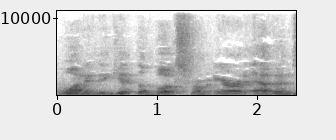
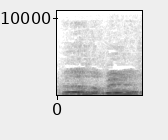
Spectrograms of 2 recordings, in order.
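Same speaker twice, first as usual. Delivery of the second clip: mid-yawn words; 4 semitones higher than usual. Real, not acted. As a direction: say it through a yawn. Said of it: "I'm yawning".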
